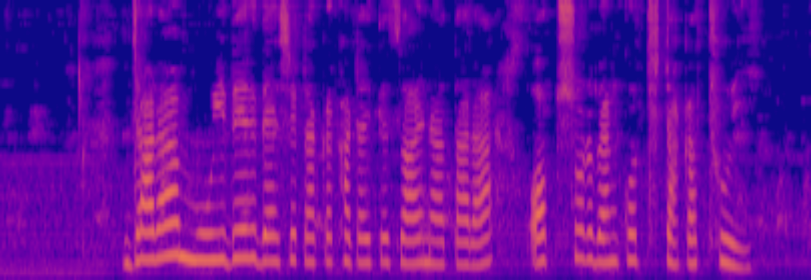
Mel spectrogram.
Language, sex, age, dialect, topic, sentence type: Bengali, female, 25-30, Rajbangshi, banking, statement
